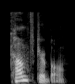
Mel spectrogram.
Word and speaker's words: comfortable: a listen and practice the vowel immediately after a stressed syllable is sometimes not pronounced average different separate comfortable interesting vegetable page 18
